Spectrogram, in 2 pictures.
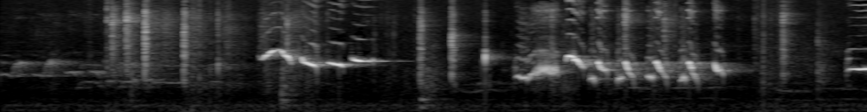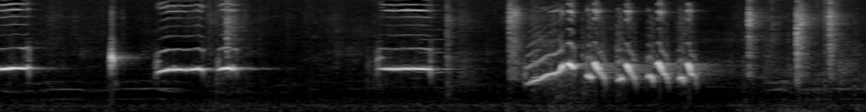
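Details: Morning lure recording of the white-rumped shama (murai batu) to make birds sing: varied bursts of fast warbled trills, clear steady whistled notes and rattling rising runs, with short silences between phrases.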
